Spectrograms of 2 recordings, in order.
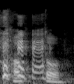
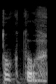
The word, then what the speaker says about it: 독도: 덕도라고 쓰셨죠? 위에는 덕도. 그리고 저는, 네. 밑에는? 그것도 독도. 독도. 저는 이 두 가지 오가 네. 너무 헷갈려요. 그렇죠. 어 발음이 어려워 하시는 네. 분들이 많이 계시더라고요. 어 발음을. 네.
